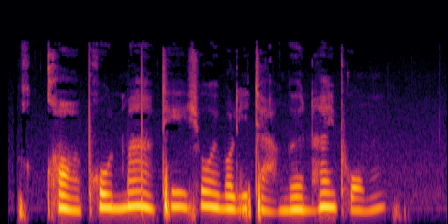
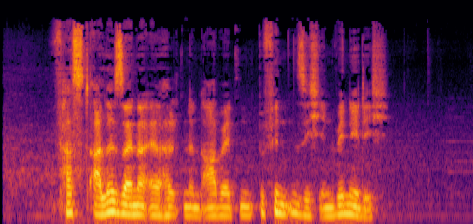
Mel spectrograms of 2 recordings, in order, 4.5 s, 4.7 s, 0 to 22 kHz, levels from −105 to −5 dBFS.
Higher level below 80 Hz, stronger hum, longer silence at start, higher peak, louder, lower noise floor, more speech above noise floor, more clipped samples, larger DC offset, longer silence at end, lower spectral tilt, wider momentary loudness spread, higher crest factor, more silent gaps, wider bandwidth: second, -64 dBFS vs -52 dBFS; neither; second, 0.2 s vs 0.55 s; about the same, -4 dBFS vs -2 dBFS; second, -24 LUFS vs -19 LUFS; about the same, -62 dBFS vs -60 dBFS; about the same, 39 dB vs 41 dB; neither; neither; second, 0.65 s vs 0.9 s; first, -8.5 dB/octave vs -5 dB/octave; about the same, 12 LU vs 11 LU; about the same, 20 dB vs 18 dB; neither; second, 9.4 kHz vs 16 kHz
